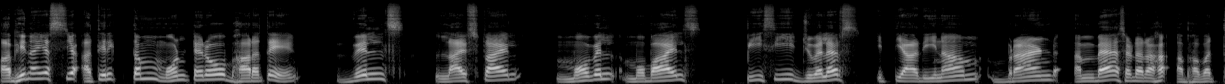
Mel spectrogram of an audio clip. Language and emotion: Sanskrit, neutral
